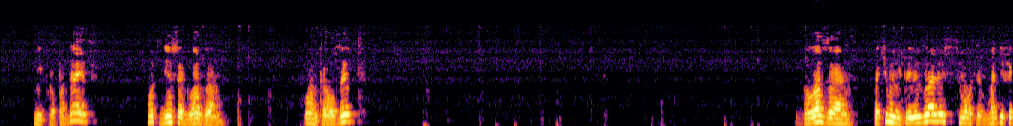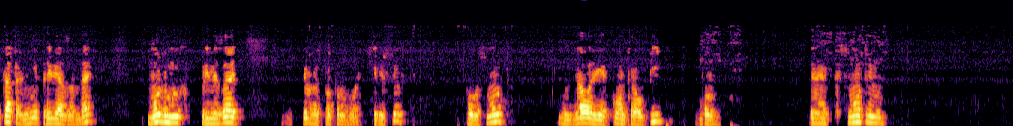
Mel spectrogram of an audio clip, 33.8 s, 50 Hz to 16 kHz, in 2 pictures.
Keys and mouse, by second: 3.9 click, 5.2 ctrl+z, 7.4 middle click, 8.6 middle click, 9.3 middle click, 10.9 click, 12.0 click, 13.2 click, 22.0 shift+click, 23.8 click, 25.1 click, 27.0 ctrl+p.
